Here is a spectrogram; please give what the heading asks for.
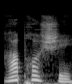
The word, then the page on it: rapprocher: francais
